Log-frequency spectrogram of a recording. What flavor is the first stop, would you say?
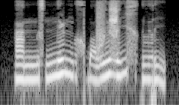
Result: implosive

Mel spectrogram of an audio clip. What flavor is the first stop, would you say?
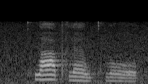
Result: aspirated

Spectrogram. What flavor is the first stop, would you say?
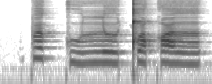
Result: plain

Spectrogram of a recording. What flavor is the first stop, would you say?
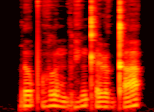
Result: ejective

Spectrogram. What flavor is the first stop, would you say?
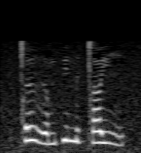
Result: click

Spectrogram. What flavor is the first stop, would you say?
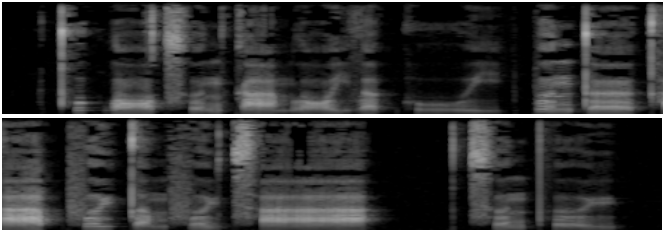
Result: aspirated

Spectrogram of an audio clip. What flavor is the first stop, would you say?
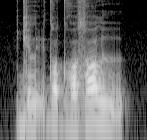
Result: plain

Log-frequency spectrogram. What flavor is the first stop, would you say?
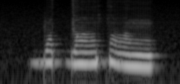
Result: plain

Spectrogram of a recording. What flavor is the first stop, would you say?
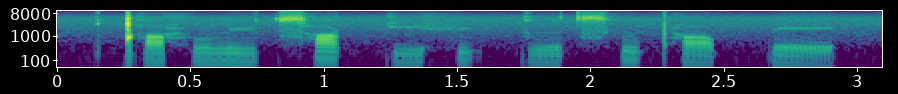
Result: click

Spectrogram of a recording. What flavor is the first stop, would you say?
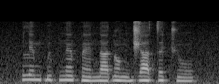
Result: implosive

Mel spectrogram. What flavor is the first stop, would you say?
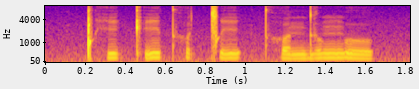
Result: click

